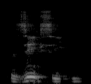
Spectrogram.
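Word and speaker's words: Petzing: They they talking about working out working to finance a deal that will make former Cardell's offensive offensive coordinator Drew Pazi, that's how you pronounce his name, the next offensive coordinator, coach.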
